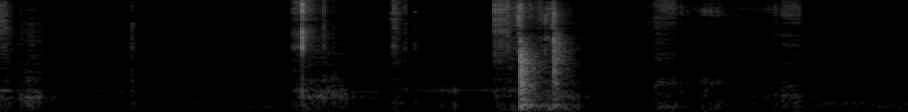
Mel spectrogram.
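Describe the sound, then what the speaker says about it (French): Scissors snipping crochet yarn up close: several short, crisp cuts and rustles in quick irregular bursts separated by quiet gaps. "je peux couper mon fil"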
